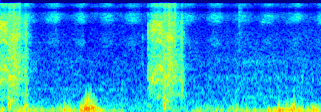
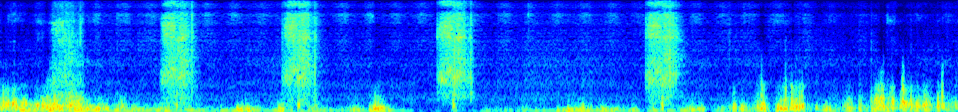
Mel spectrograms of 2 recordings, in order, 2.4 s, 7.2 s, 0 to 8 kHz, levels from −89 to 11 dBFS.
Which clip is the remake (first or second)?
second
